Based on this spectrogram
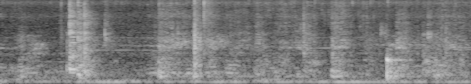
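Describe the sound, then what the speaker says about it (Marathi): Biryani masala and onions stirred in a pot: a few clanking spoon-against-metal scrapes and knocks at uneven intervals over steady background noise, with a voice faintly present. "मिक्स करून घ्यायचं"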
